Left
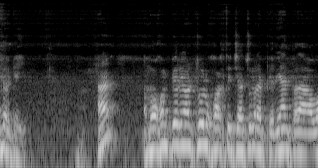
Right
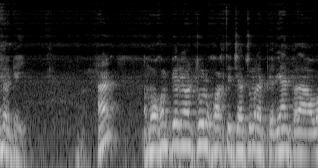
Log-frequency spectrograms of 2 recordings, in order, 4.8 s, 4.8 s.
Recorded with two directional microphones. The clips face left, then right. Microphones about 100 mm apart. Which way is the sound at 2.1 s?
35° left (ahead or behind).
